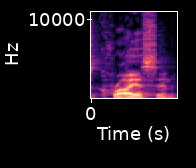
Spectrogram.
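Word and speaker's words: chrysin: He recommended zinc plus cryosin. Cryosin is spelled C-H-R-Y-S-I-N.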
